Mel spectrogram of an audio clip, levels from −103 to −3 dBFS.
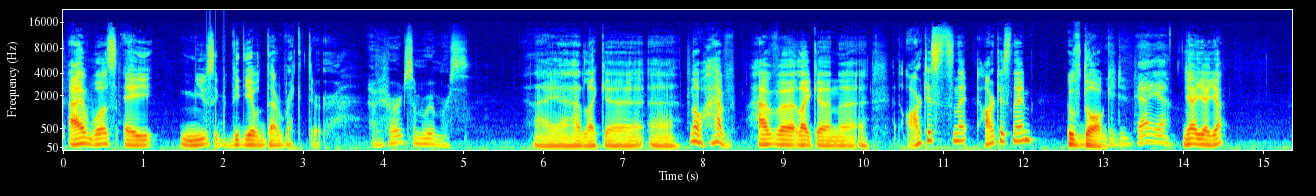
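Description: From 1.77 to 2.02 s, processor overload crackle: a run of missed few-millisecond buffers leaves tiny silent gaps, a gritty burst rather than one dropout.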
